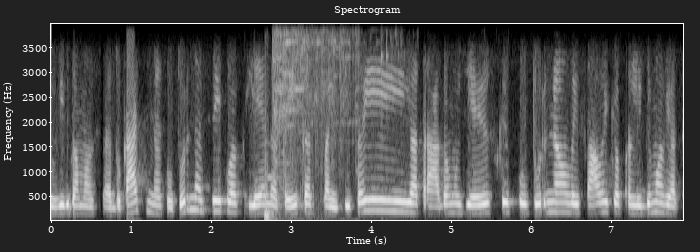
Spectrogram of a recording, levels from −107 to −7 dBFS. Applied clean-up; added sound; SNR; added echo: none; Shatter; 18 dB; none.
